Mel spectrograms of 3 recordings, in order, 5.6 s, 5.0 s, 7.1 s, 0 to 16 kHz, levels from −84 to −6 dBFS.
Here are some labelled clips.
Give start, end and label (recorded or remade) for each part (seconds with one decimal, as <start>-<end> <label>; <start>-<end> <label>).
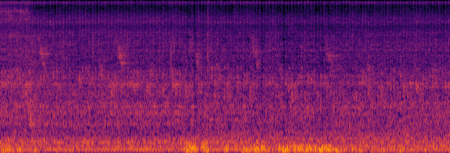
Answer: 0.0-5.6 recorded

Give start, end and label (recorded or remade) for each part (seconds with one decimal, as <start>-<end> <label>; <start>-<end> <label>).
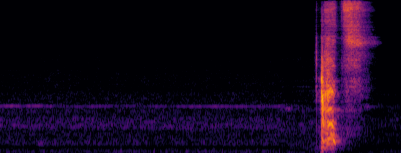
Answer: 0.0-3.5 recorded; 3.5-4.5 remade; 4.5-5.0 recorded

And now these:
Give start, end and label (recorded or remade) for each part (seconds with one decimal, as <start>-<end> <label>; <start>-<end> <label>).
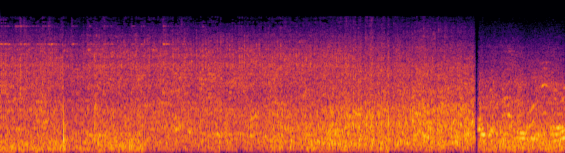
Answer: 0.0-0.9 remade; 0.9-3.0 recorded; 3.0-4.0 remade; 4.0-7.1 recorded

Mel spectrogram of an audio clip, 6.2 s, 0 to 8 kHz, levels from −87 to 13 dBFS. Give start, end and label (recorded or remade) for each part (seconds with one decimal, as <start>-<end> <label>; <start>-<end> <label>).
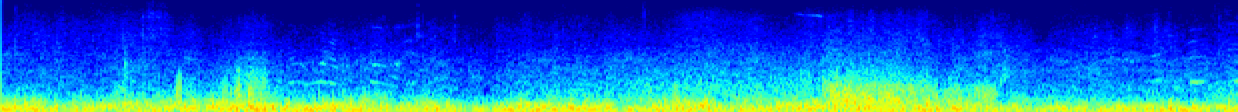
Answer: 0.0-5.3 recorded; 5.3-6.2 remade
